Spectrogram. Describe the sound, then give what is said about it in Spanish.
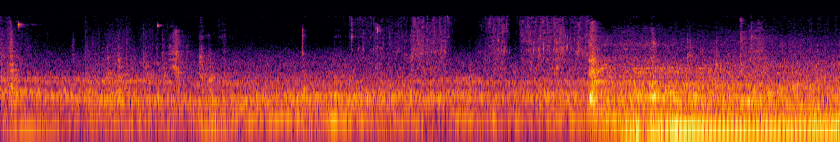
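Petrol is poured into a generator as a steady liquid trickle, then a low, continuous engine drone starts up and holds louder toward the end. “Ahora echa gasolina al generador y se encienden unas luces de la entrada.”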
